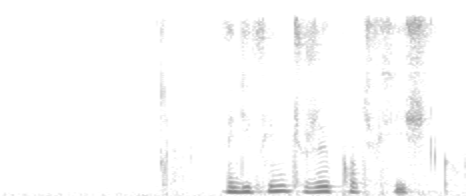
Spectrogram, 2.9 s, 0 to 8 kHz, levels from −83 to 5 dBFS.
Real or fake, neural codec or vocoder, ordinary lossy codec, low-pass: real; none; none; 7.2 kHz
